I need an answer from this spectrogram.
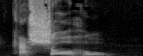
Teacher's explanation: a penúltima é a mais forte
